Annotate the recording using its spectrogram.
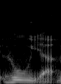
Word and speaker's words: Hooja: Hooja uttalas Hooja är en elektronisk musikgrupp från Gällivare bestående av Joakim Littner och Marcus Martin.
